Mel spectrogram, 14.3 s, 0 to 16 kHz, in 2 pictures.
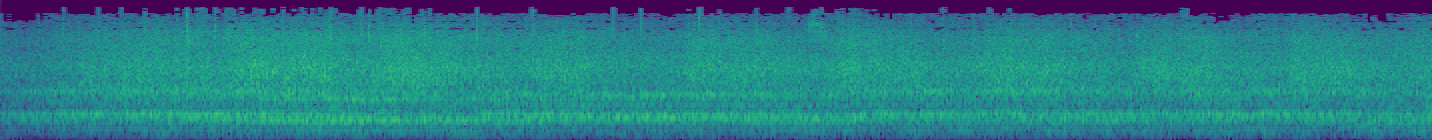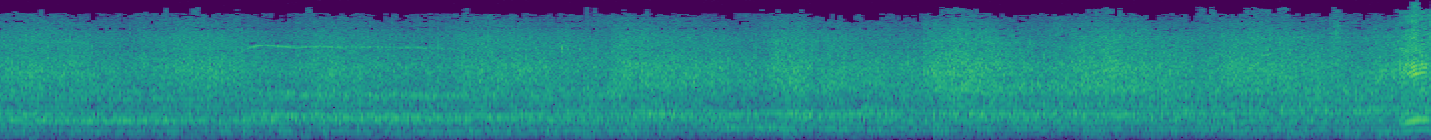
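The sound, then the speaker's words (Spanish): A record-attendance crowd at San Mamés football stadium roars and cheers continuously after Athletic's 3-0 win over Atlético de Madrid, while the players celebrate with the stands. It is a loud, dense wall of voices with rhythmic swells of chanting running throughout. “el sonido de San Mamés. Están los jugadores, creo, celebrándolo todavía con la grada.”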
